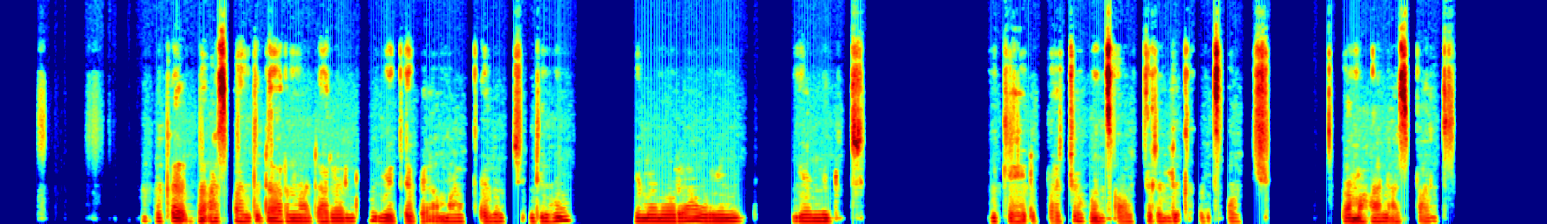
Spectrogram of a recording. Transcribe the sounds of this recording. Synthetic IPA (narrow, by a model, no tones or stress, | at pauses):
bəʔaspalt̪ʼd̪aɾɨnːad̪aɾjalːujɛɡəβəja̰mahakʼːəlo̞t͡ʃːɨnd̪ihum | jɛməno̞ɾjawɔjɪm | jɛnɨɡd̪̥ | mɨkʰːahɛd̪ɨbːat͡ʃːɛwhɨnsʼawot͡ʃːt̪ʰɨlɨlːɨkʼɨnsʼawot͡ʃː | b̥əmahanaspalt̪ʼ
